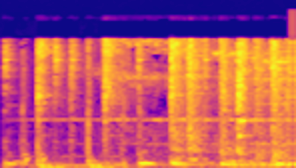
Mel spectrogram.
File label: Tabala Tune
